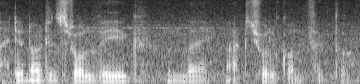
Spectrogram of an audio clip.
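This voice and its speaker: With an Indian accent, a man speaks at a very deep, low pitch and a moderate pace. His pitch varies in an ordinary way over noticeable background noise. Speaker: software developer streamer. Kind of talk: live coding tutorial. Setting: live stream. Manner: halting, many repetitions.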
